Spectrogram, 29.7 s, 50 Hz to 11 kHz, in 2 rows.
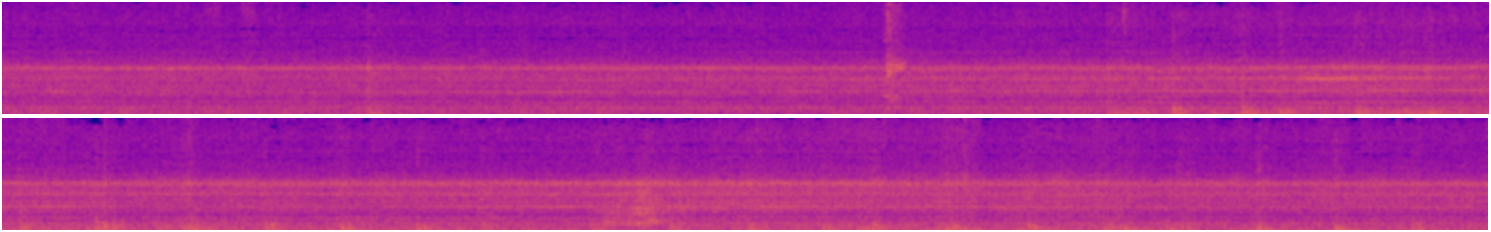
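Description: Running sound of a Meitetsu 2300 series electric train heard from inside the car between stations: continuous wheel-on-rail noise with motor hum and a few faint steady tones. It gets louder about twelve seconds in.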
